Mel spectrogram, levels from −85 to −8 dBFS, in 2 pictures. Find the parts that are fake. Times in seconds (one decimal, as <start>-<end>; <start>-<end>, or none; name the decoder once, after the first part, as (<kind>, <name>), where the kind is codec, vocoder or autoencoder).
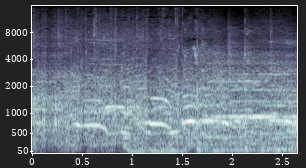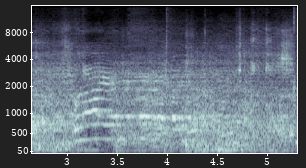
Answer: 0.0-0.4 (codec, SNAC); 1.8-5.3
